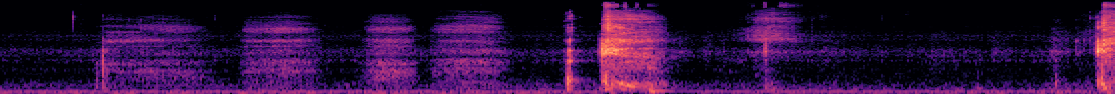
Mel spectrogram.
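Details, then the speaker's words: Adult with a cold, tickly and sick with a sore throat: several sharp breaths in, then a forceful sneeze and the start of a second, over a steady low hum. "I have a bit of a cold right now, and I don't know if you can hear it in my voice, but it's definitely feeling sick and sneezy."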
